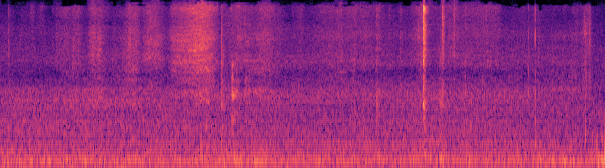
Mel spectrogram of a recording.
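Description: Steady low rumble of a car's engine and road noise heard from inside the cabin, with a few light clicks and a sharp click about four seconds in.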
